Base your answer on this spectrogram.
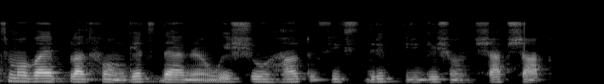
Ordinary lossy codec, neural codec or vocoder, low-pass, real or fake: none; none; none; real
